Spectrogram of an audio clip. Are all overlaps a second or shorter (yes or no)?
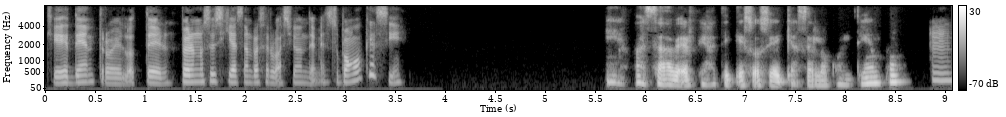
yes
